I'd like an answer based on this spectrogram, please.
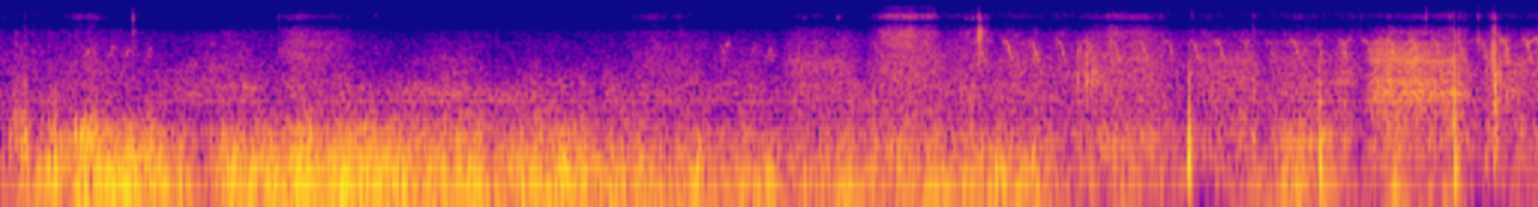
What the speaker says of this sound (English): Yeah, wind getting up. Too windy for the drone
